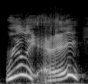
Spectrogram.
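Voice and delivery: high, playful Canadian "Really, eh?". Shown as a demonstration. Streamer hamming up his own Canadian turn of phrase to a viewer, Canadian "eh". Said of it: "That's very Canadian".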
